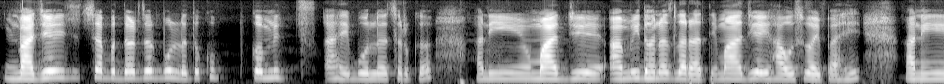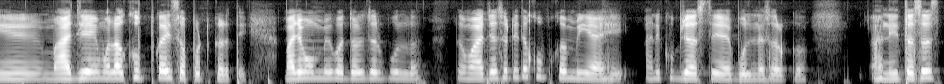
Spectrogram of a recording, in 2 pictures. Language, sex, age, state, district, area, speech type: Marathi, female, 45-60, Maharashtra, Amravati, urban, spontaneous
